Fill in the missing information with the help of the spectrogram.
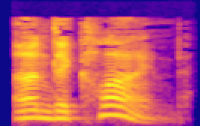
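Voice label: "undeclined", British English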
